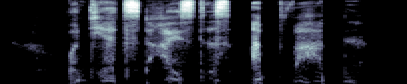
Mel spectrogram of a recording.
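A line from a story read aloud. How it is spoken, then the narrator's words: Whispered. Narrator (German): flüstert Mara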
